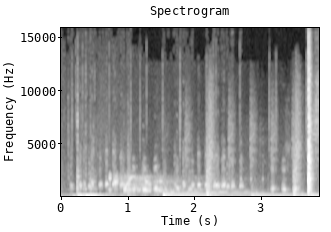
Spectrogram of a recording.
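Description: Minecraft chickens cluck on an egg farm in the video game, a steady layered stream of fowl calls with a brief pop near the end, no talking.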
